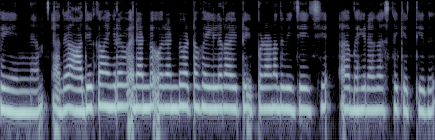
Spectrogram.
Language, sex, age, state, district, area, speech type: Malayalam, female, 45-60, Kerala, Wayanad, rural, spontaneous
